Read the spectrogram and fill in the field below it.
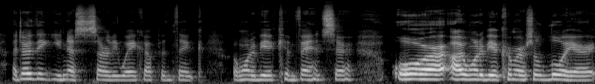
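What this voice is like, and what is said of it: Hard-to-place accent. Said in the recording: “a bit of a challenge to place that accent ... difficult to place”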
